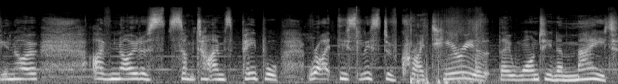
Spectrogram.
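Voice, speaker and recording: A woman's high-pitched voice at a fairly slow pace with ordinary pitch variation, music in the background. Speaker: self-help vlogger. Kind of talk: inspirational vlog monologue. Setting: outdoors in a forest.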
